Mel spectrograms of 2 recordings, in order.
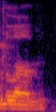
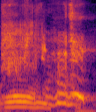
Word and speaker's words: Blum: Wait. No. Blum. Sorry, not Bloom. In order for it to be in order be for it to be pronounced Bloomhouse, I think it would have to have the um lot over the U. that or the e at the end because that's also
